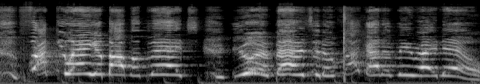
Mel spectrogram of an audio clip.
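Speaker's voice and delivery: high, sobbing, tearful crying voice. Retelling how a leader reacted while hiding: imitating someone crying. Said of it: "in the hole crying like".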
